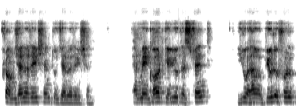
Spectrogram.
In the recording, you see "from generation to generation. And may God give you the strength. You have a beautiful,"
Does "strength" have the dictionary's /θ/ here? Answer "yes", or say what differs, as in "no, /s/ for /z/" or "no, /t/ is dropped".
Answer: no, /t/ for /θ/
